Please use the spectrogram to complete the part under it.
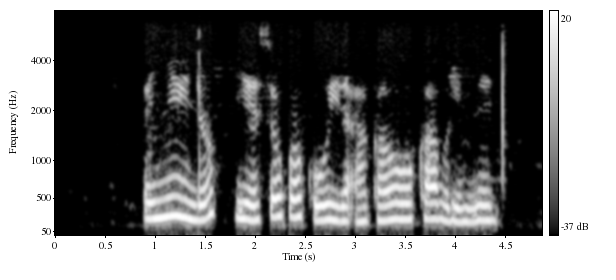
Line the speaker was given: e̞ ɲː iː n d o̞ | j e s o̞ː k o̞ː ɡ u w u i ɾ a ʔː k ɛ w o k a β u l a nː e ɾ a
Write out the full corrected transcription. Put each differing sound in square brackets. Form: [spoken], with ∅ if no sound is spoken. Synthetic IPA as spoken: e̞ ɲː iː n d o̞ | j e s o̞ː k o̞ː [k] u w u i ɾ a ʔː k [a] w o k a β u l [i] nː e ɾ [i]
